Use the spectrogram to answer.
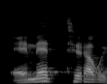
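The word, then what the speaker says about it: אמת: 우리가 예전에 배웠던 글자 중에 여러분들이 잘 기억나겠지 모르겠지만 히브리 글자는 이렇게 읽는 게 아니라 왼쪽에서부터 오른쪽으로 읽으니까 에메트라고 읽어요.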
